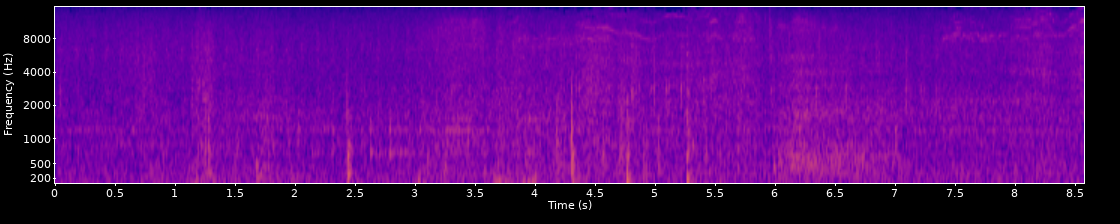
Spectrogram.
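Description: Quiet footsteps on a carpeted floor scattered with debris, with a few sharp light clicks and taps from something being stepped on or brushed against between about two and five seconds in.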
